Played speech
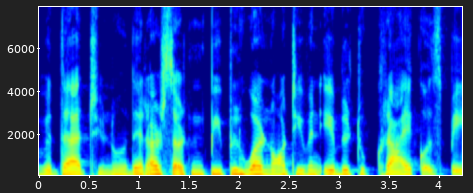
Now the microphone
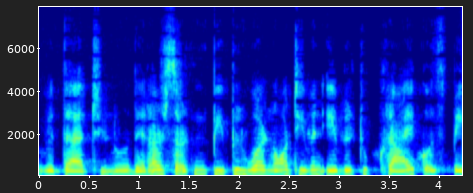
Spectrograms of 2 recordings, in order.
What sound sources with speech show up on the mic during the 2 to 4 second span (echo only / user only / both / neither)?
echo only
